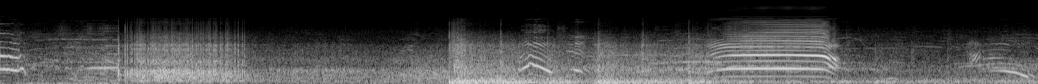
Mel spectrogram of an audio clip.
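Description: Fireworks and demolition charges going off atop the New Frontier casino during its implosion: a burst of crackling about a second in, then a heavier rumble of bangs from about four and a half seconds. Spectators whoop over it, and one long held cheer about seven seconds in is the loudest sound.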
